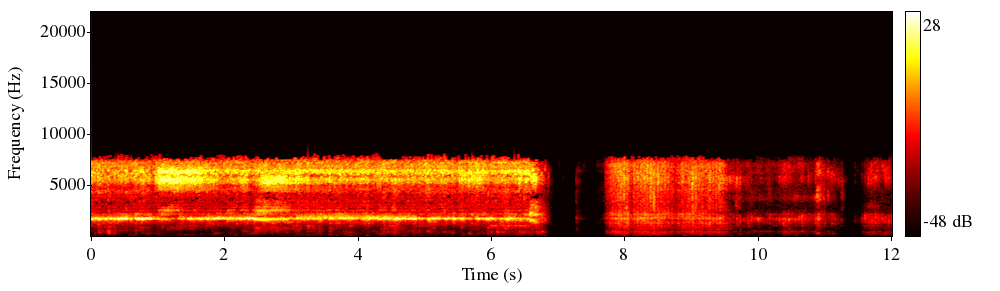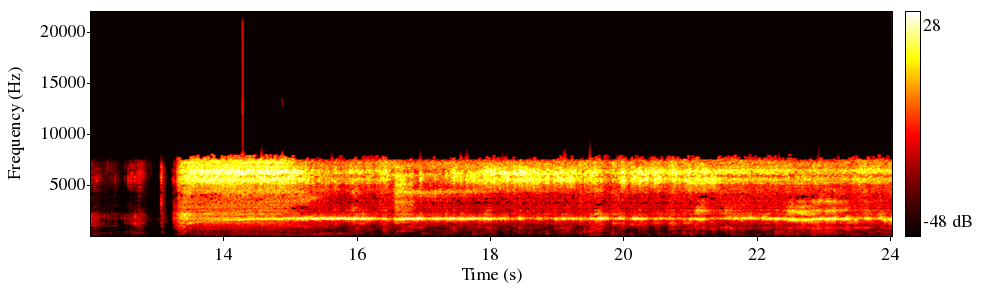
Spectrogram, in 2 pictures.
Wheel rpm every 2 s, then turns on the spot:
230, 230, 230, 90, 20, 20, 60, 220, 230, 230, 230, 230.
6-12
